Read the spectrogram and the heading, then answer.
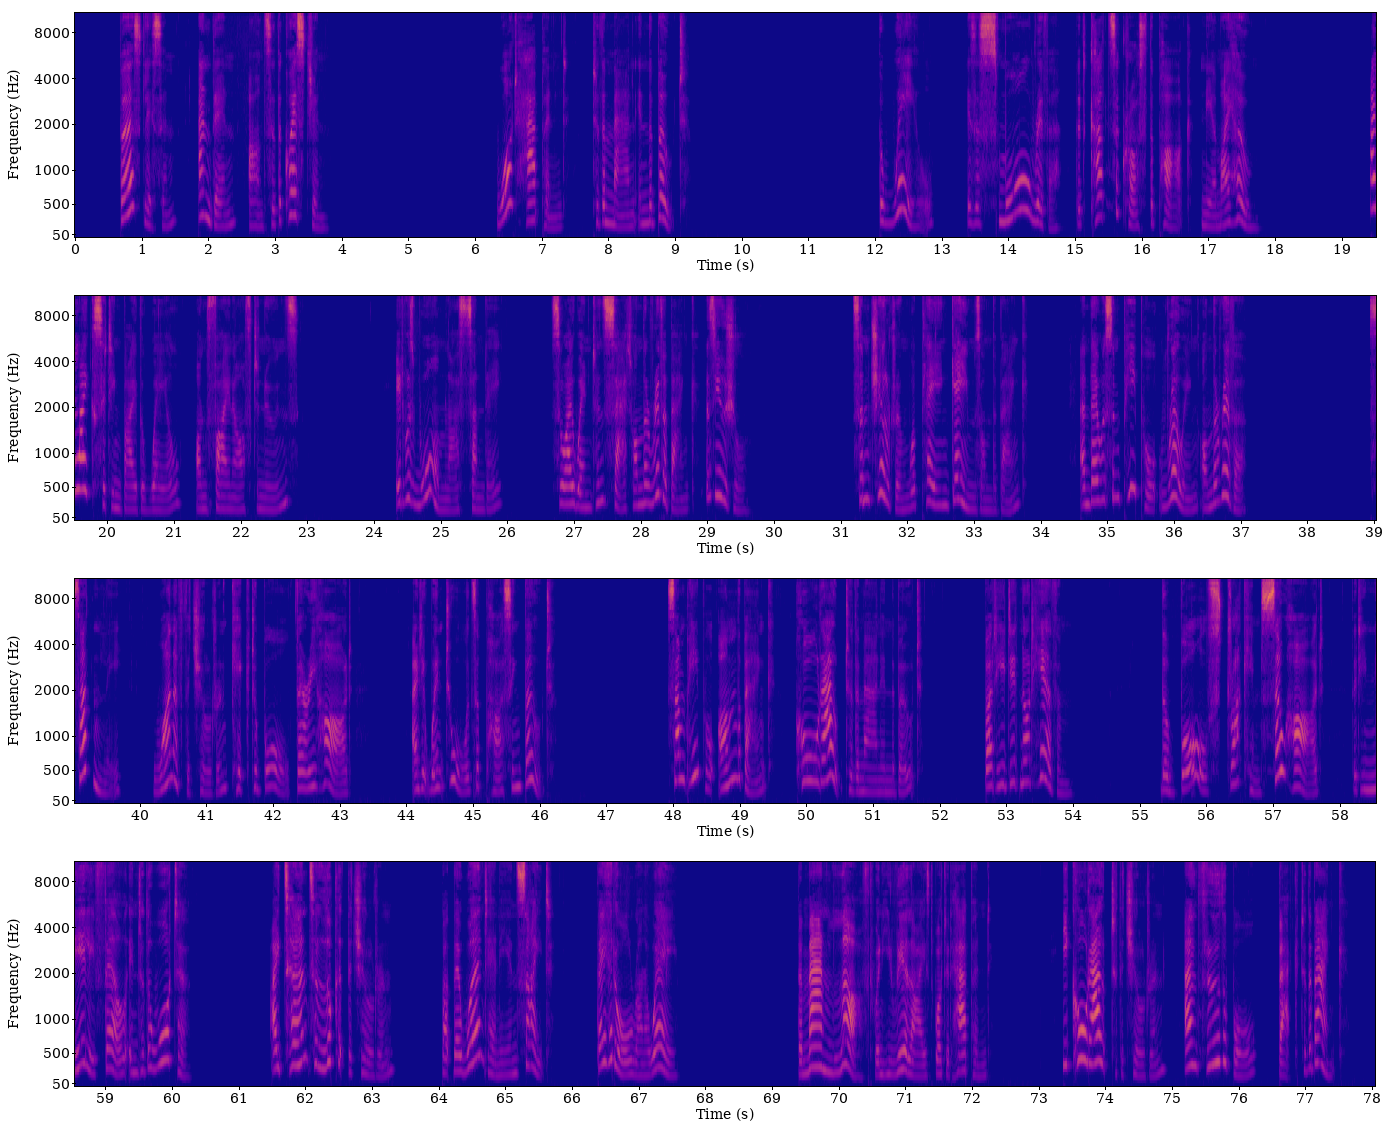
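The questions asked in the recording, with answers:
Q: What happened to the man in the boat?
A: A ball kicked by a child struck him so hard that he nearly fell into the water.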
